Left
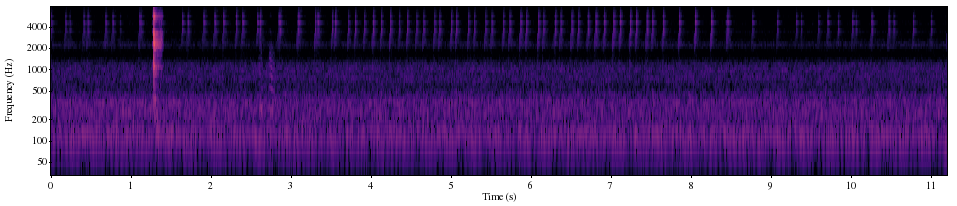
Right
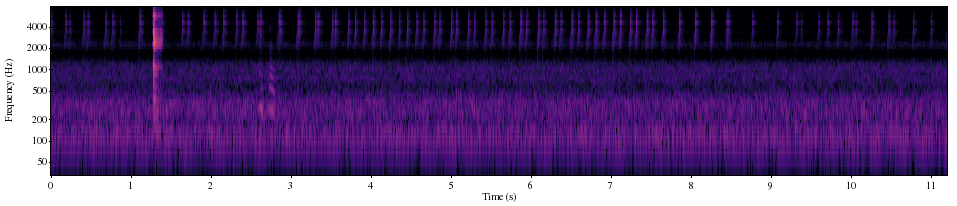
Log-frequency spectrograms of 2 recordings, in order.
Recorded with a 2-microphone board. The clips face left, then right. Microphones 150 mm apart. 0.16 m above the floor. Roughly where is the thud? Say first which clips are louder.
Right 1 dB; right.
